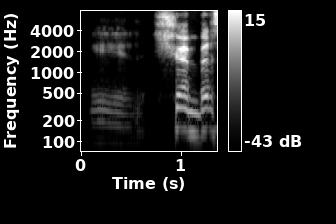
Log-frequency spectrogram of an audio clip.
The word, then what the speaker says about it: Schoenberg: Schoenberg se escribe con S-Che y dos puntos en la O. Schoenberg, terminado en G. Berg, con B. Schoenberg.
